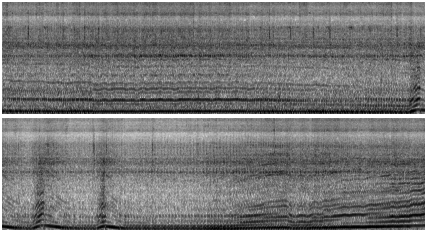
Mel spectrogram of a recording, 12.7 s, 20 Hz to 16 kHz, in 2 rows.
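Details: Suzuki GSX-R400 (RL) motorcycle engine at a busy idle with a few quick throttle blips: light tick riding over it; owner suspects valve shims or timing chain, source unknown.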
